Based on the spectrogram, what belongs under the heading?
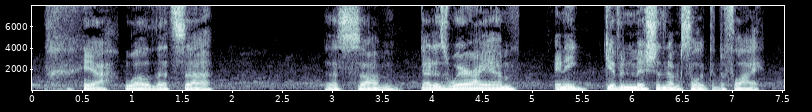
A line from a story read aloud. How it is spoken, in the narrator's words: Tommy said in a serious tone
